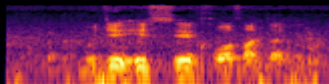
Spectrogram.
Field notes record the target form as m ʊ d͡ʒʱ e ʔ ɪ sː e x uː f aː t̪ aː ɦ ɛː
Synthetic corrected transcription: m ʊ d͡ʒʱ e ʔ ɪ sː e x ɔː f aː t̪ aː ɦ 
